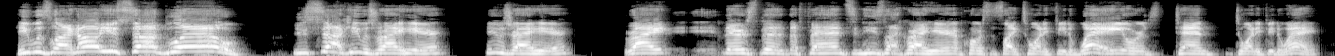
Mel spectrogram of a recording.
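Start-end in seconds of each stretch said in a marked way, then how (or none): 0.7-3.4 put-on high, drawn-out jeering heckling yell. Retelling how a fan on a crutch heckled the umpire: imitating a fan yelling. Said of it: "He was just yelling at me".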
